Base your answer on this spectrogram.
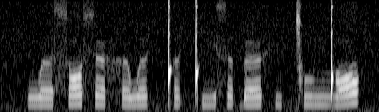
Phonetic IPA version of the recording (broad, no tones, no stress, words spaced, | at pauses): wə sɔ sœhəwə ǃəǃi səɠœ xiǀu ŋ͡ǃɔ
